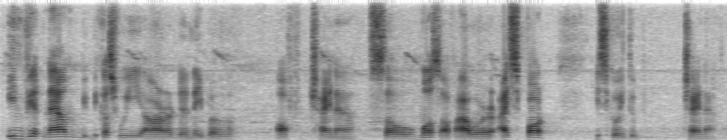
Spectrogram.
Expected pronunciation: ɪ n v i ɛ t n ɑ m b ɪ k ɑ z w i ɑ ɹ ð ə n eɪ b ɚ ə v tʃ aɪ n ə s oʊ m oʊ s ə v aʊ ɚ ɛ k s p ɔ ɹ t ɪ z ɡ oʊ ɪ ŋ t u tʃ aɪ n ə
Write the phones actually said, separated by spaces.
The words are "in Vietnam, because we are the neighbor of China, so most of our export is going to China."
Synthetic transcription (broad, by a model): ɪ n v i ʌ t n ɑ m b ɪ k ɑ s w i ɑ ɹ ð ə n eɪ b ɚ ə f tʃ aɪ n ə s oʊ m oʊ s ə f aʊ ɚ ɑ s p ɔ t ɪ s ɡ oʊ ɪ ŋ t u tʃ aɪ n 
